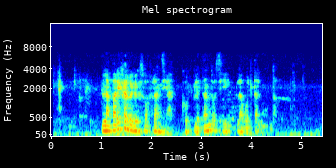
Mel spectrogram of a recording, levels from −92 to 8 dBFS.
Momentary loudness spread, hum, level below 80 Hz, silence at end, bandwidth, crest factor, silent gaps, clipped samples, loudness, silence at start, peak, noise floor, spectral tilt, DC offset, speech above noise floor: 19 LU; none; -44 dBFS; 0.05 s; 6.6 kHz; 22 dB; none; under 0.1%; -25 LUFS; 0.05 s; -4 dBFS; -47 dBFS; -9 dB/octave; under 0.1%; 22 dB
